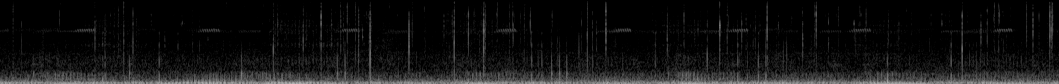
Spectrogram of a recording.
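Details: Sleeping cats purr near a crackling fire amid spring garden sounds. A dense, low vibrating hum pulses slightly with breathing, crossed by frequent fire pops and a short high chirp recurring every second or so.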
